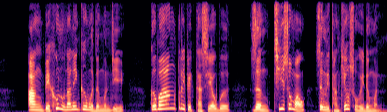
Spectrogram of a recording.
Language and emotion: Bodo, surprised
